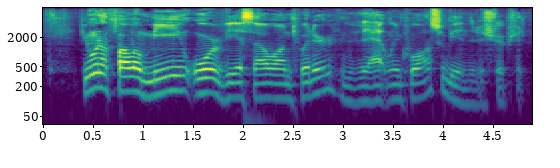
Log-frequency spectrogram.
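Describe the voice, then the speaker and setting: A man's voice: medium pitch, lively intonation, a little fast, dark tone. A young man narrating a game lore theory video, hesitant, with many fillers and restarts. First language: not Norwegian. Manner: hesitant, lots of ums and restarts.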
